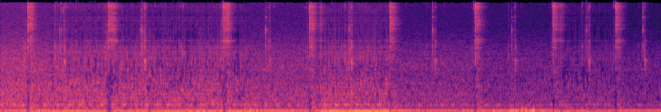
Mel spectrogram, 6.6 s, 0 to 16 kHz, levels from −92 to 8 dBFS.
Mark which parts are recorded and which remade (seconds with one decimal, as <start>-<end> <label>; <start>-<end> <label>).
0.0-0.5 recorded; 0.5-2.5 remade; 2.5-3.2 recorded; 3.2-3.9 remade; 3.9-5.6 recorded; 5.6-6.1 remade; 6.1-6.6 recorded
